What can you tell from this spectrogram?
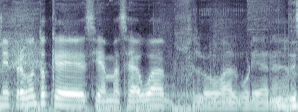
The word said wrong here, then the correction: Maesawa: Maesawa. Lo pronuncié mal, perdón.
